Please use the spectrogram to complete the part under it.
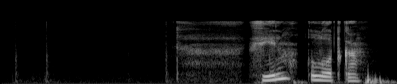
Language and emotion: Russian, neutral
